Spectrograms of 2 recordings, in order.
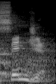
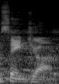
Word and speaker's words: St. John: a French name but it's spelt English but pronounced French because my son's name is that but it's pronounced Sinjin because it's a French name no his name is Sinjin yeah everybody calls him st.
